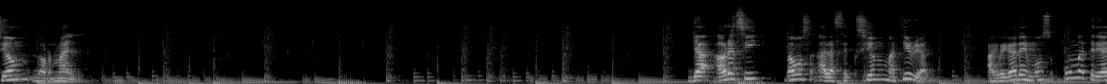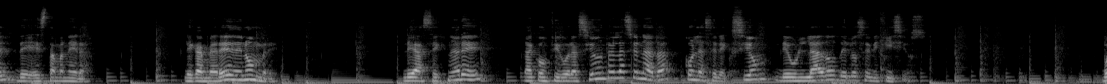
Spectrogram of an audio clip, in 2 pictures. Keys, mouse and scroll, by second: 1.7 middle click, 8.7 click, 11.0 click, 12.1 click, 12.2 click, 15.9 click, 18.4-18.9 scroll down 1.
